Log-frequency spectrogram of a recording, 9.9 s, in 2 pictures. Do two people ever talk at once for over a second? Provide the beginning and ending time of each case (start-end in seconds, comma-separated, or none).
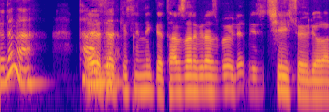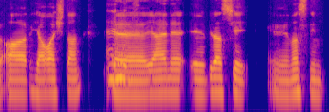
none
